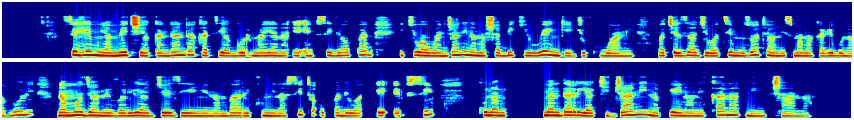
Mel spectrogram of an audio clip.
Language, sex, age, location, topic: Swahili, female, 18-24, Kisii, government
